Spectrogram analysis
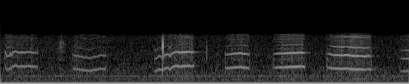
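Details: Puppy giving a run of short, high, tonal whimpers with steady or slightly falling pitch, several in quick succession over a constant low background hum.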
